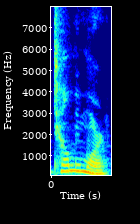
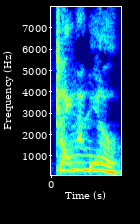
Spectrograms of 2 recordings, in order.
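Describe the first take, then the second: First: It is said in a warm, curious tone. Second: It is said in a harsh, interrogating tone.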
